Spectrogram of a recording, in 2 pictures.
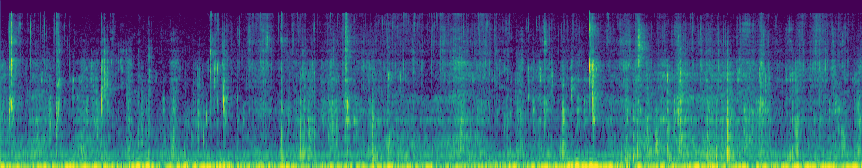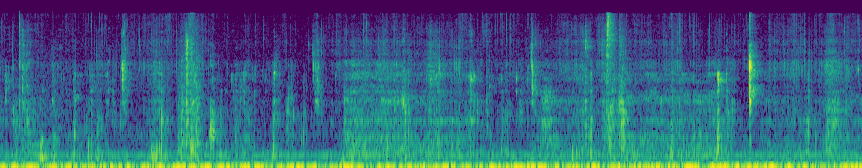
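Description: Close-miked eating of corn on the cob: kernels bitten off the cob and chewed, with irregular soft crunches and wet mouth clicks over a faint steady hum.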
